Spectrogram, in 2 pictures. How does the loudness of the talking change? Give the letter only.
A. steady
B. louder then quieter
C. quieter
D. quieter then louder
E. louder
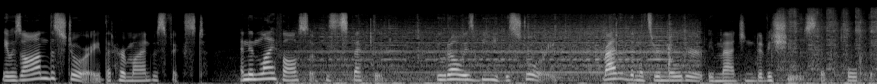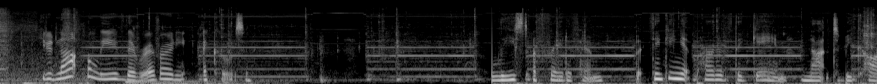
A.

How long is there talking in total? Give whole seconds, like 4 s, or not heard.
15 s.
